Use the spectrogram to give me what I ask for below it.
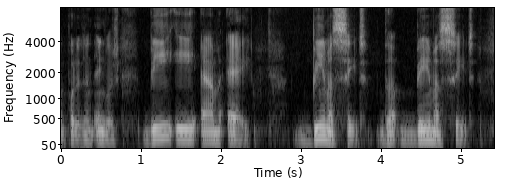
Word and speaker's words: Bema: It's spelled, if we were going to put it in English, B-E-M-A.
